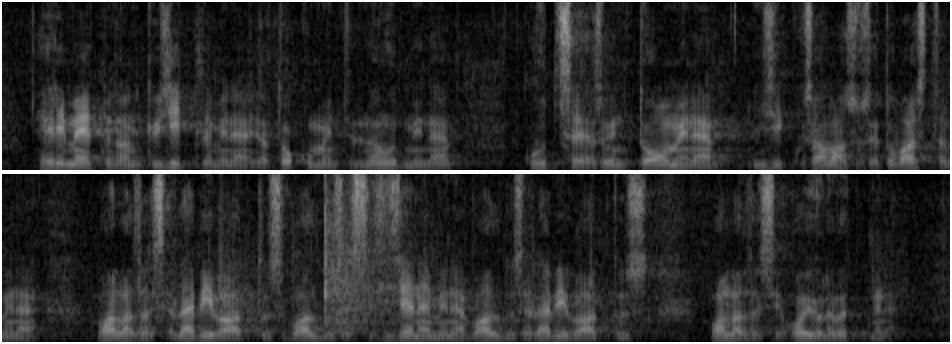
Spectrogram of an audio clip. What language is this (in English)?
Estonian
